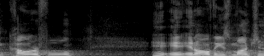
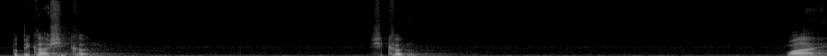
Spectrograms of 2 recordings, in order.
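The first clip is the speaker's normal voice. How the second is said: preacher lowering voice for weight; hushed preaching; 9 semitones lower, 12 dB quieter than usual. Acted. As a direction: drop to an intimate hush. Quiet intense preaching passage.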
